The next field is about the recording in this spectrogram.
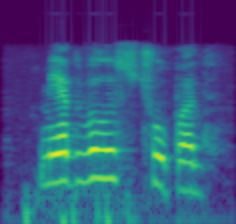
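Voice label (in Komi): "медвылыс тшупӧд", Komi-Zyrian, female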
